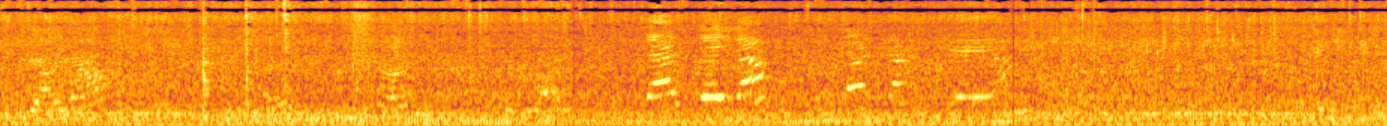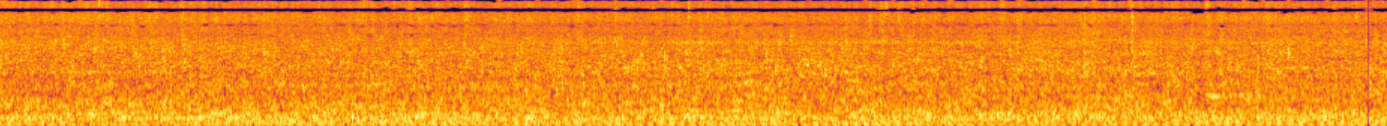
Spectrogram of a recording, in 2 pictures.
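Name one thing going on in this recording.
Water bubbles steadily in a tank.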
